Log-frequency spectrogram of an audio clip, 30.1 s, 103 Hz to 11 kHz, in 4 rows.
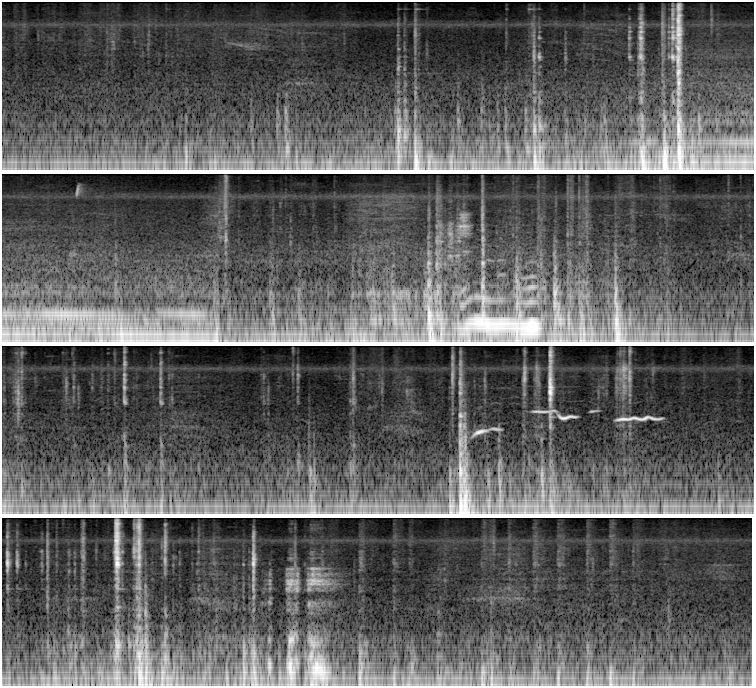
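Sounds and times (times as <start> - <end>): short high chirp: 19.8 - 21.7.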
